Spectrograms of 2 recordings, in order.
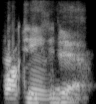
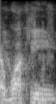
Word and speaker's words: Joaquin: Is it Joaquin Phoenix, right? Yeah, Joaquin. Yeah, Joaquin Phoenix. Yeah, you don't pronounce the J in it.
